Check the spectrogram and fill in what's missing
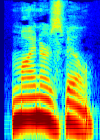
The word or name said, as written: Minersville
